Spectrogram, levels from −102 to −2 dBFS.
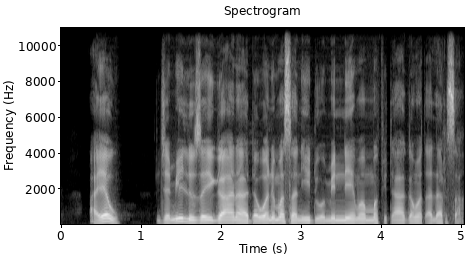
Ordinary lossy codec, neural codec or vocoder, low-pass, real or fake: none; none; none; real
